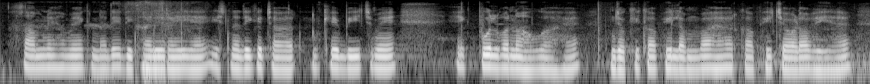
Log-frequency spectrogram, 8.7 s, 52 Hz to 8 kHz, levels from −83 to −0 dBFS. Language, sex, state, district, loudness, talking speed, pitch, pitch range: Hindi, male, Uttar Pradesh, Jyotiba Phule Nagar, -16 LUFS, 200 wpm, 135 Hz, 130-140 Hz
